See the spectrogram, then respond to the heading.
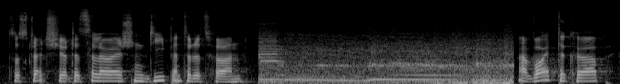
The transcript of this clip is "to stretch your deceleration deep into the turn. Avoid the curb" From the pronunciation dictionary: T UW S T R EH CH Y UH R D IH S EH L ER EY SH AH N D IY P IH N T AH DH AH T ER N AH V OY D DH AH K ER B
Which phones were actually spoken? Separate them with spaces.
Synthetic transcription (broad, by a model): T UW S T R EH CH Y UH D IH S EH L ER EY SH N D IY P IH N T AH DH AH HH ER N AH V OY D DH AH K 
